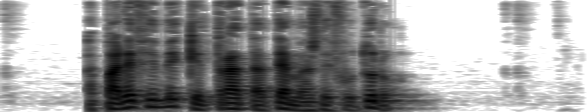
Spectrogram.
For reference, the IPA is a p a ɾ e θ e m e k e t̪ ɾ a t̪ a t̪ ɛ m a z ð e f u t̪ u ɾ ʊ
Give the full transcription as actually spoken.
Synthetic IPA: a p a ɾ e θ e m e k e t̪ ɾ a t̪ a t̪ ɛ m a z ð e f u t̪ u ɾ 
